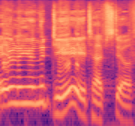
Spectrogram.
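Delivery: high, loud, mocking parroting voice. Repeating the other speaker's words back to tease: mocking imitation of other speaker. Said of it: "Did I seriously say it like that?".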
